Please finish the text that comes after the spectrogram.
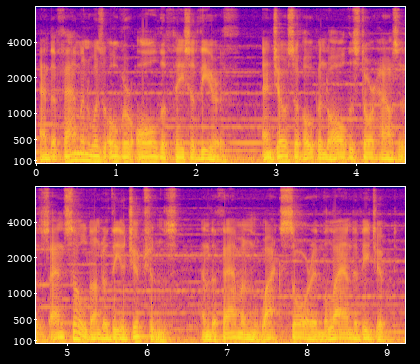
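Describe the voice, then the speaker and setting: A man narrating dramatised scripture in a solemn, measured, formal manner. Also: rumbling low, gravelly. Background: faint music.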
